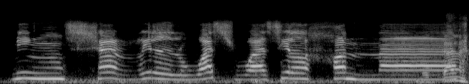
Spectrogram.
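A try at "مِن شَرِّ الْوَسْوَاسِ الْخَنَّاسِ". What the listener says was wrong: Panjang. Min syarril waswasil khannas. Wahnya panjang ya. Wah ini panjang nih. Nih, ini panjang nih. Di sini panjang. Min syarril wasil khannas.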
